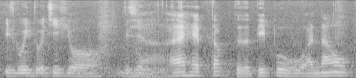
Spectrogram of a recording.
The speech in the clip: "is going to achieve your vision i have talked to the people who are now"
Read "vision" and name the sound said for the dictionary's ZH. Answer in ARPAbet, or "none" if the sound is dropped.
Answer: S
